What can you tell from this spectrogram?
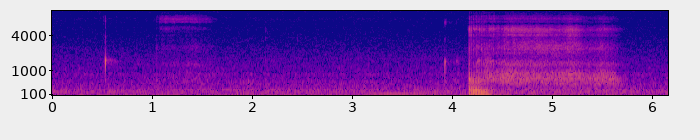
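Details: Real-life snoring from a 43-year-old man (85 kg, 165 cm) with breathing pauses typical of obstructive sleep apnea, recorded for education and awareness.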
